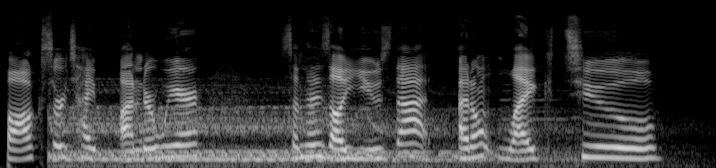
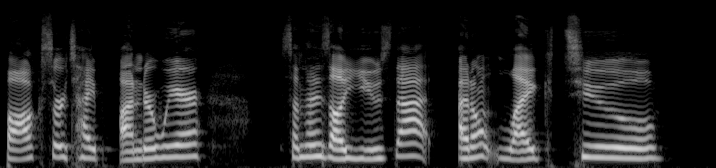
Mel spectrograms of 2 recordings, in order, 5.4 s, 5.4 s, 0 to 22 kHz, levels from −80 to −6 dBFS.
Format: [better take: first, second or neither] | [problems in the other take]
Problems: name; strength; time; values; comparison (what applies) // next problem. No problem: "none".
second | siren; noticeable; until 4.5 s; peak 7 dB below the speech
